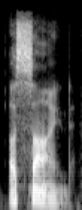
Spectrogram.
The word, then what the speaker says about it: assigned: Assigned. That G is totally silent, so why is it even there?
